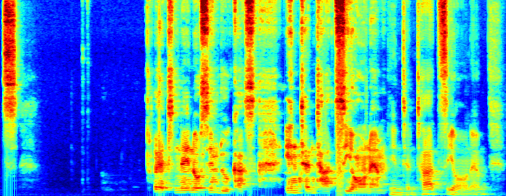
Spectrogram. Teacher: in classic or in ecclesiastical pronunciation, it's going to become a TS sound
